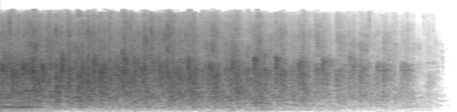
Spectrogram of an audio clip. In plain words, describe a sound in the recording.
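A crowd applauds and cheers loudly in a large hall, then fades out.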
